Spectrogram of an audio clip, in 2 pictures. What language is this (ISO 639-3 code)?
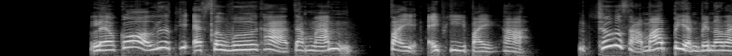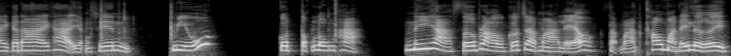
tha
